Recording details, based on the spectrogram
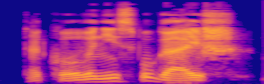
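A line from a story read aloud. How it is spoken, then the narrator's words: Gloomy remark. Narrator (Russian): мрачно заметил Блек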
